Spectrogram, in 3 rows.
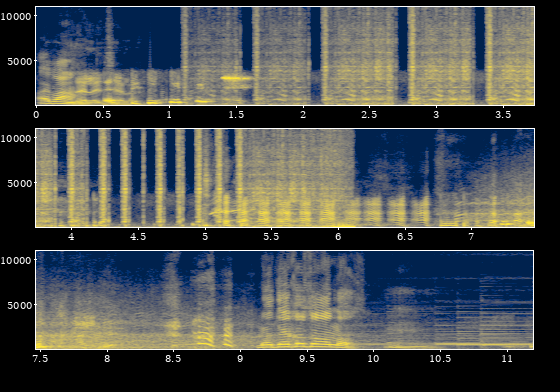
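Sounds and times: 
speech: 0:00.0 - 0:01.5, 0:05.2 - 0:10.0
laughter: 0:00.3 - 0:01.6, 0:03.8 - 0:09.8
voice imitating a broken-down car engine cranking without catching: 0:01.1 - 0:06.1.

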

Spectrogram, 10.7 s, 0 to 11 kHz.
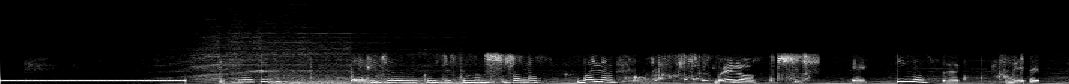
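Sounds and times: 
telephone dialing tone while placing a call: 0:00.0 - 0:01.8
speech: 0:02.4 - 0:07.8, 0:08.5 - 0:10.6.

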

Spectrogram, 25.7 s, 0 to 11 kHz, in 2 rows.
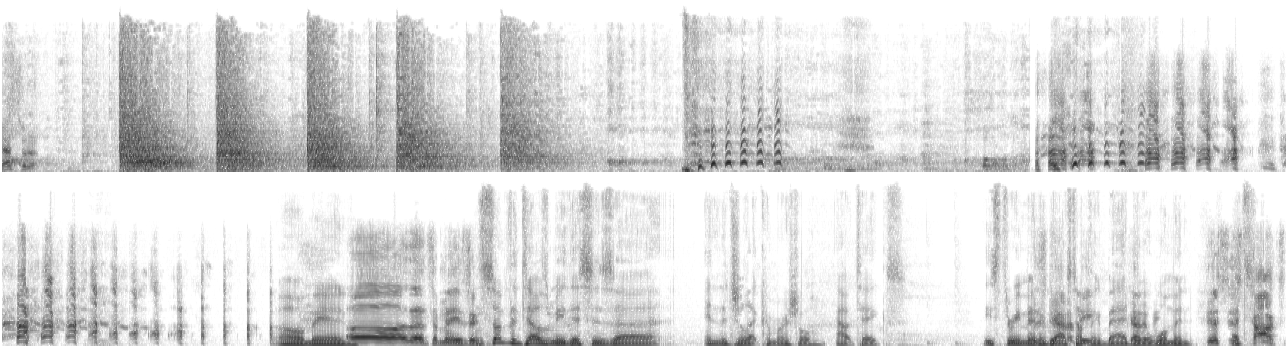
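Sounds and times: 
speech: 0:00.0 - 0:00.5, 0:15.8 - 0:21.9, 0:22.6 - 0:25.6
loud sharp smashing blows on a laptop: 0:01.1 - 0:06.0
several people laughing heartily: 0:06.8 - 0:16.5, 0:23.2 - 0:24.1.

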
